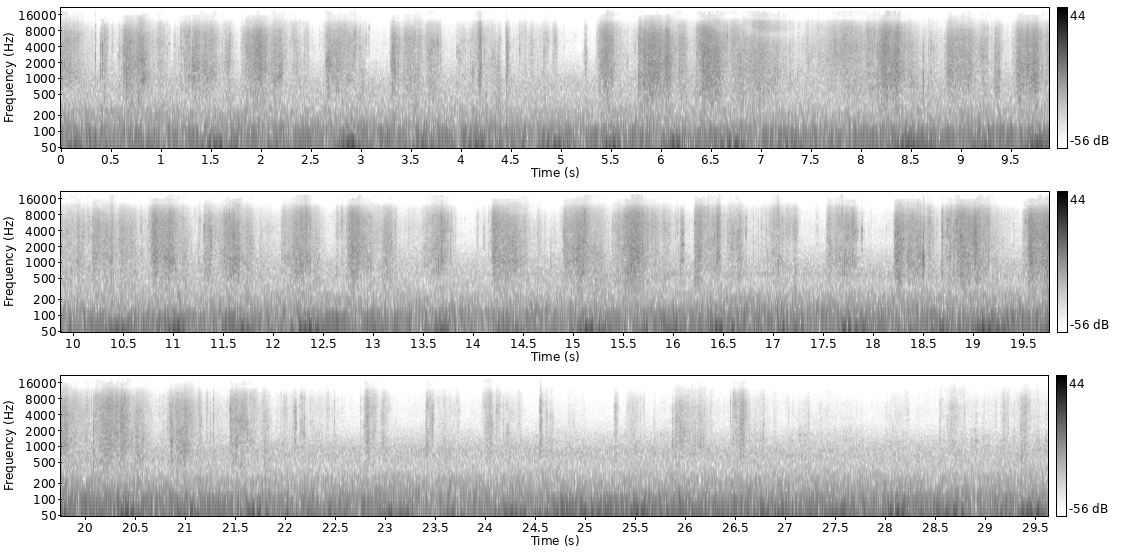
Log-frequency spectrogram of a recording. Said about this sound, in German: Beobachte, wie der Wind das Laub aufwirbelt. Komm, wir gehen über das Gras, rechts entlang, zur Anhöhe.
